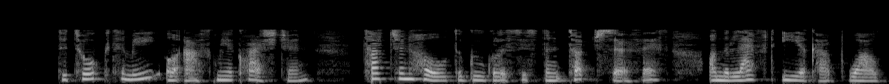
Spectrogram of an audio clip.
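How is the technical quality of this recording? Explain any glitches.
The technical quality is poor, with heavy codec damage across the whole recording. The speech has likely been passed through AAC compression at a very low bitrate, which fits AAC-LC at around 16 kbps. Starved of bits, the encoder drops everything above 5 kHz and quantises the remaining frequency bands so coarsely that parts of the spectrum are lost or smeared. The result is a dull, muffled voice with a warbling, fizzy texture on sustained sounds and sibilants.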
